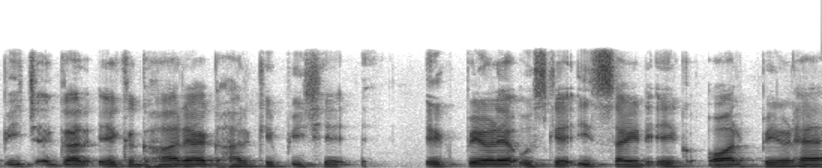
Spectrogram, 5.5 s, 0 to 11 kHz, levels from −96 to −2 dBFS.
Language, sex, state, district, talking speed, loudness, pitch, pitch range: Hindi, male, Jharkhand, Deoghar, 175 wpm, -17 LUFS, 125 Hz, 120-130 Hz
